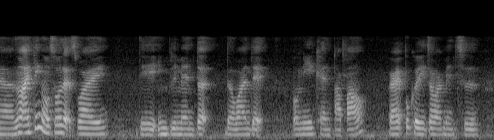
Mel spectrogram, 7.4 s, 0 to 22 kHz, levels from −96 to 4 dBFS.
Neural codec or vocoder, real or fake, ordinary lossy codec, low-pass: none; real; none; none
